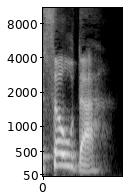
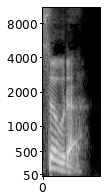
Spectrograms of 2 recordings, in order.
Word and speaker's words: soda: Y por último, no se dice soda, con A de Argentina. Es no soda, it's soda, soda. A. Este sonido del final, eso es un schwa.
